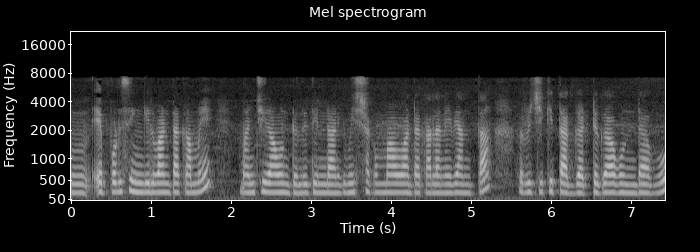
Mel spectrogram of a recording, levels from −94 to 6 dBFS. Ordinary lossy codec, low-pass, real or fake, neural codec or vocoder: AAC, 32 kbps; 7.2 kHz; real; none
